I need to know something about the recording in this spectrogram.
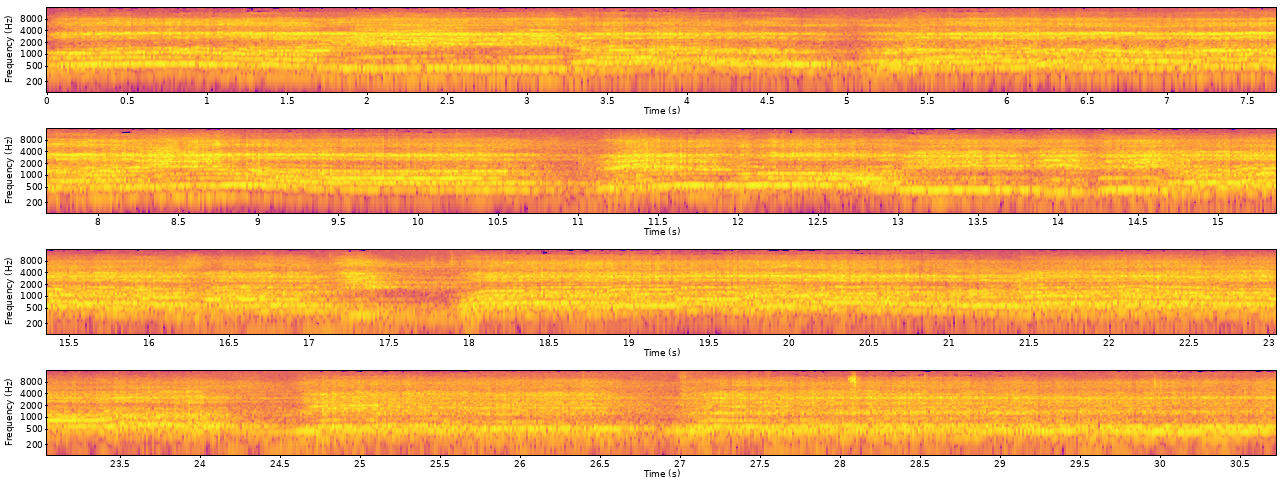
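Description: A mixed choir of men's voices and a woman's voice chanting an Orthodox liturgical hymn together, phrase by phrase with short breaks for breath. From about the middle on, the melody runs over a steady low held note.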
